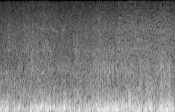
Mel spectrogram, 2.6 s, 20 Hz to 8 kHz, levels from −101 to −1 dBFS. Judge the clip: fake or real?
fake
